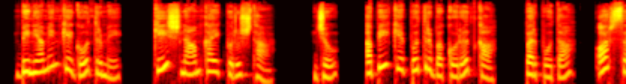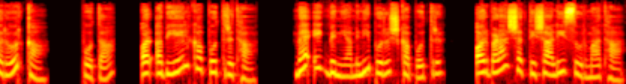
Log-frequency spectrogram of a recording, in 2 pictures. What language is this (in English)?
Hindi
